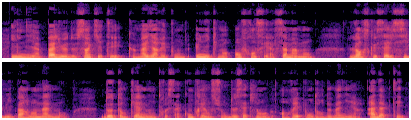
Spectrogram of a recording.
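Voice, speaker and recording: A woman narrating a written advice article in a calm, measured, instructive reading. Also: fairly low pitch, gravelly, breathy edge. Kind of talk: scripted informative narration.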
